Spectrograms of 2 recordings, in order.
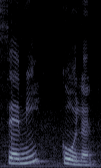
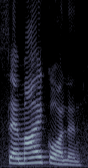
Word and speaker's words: semicolon: ऊपर एक डॉट और नीचे एक कॉमा, इसे कहा जाता है सेमीकोलन। कई जगह आप बिल्कुल इसका प्रोनाउंसिएशंस सुनेंगे या देखेंगे सेमाइकोलन, लेकिन हम सेमीकोलन ही बोलेंगे।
